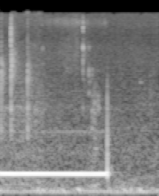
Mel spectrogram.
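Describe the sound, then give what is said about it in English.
A single steady telephone tone sounds clearly for about a second as a phone call is being placed, then cuts off abruptly, leaving only faint background hiss. “So I'm going to make a quick phone call here.”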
